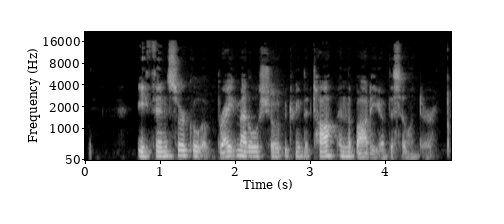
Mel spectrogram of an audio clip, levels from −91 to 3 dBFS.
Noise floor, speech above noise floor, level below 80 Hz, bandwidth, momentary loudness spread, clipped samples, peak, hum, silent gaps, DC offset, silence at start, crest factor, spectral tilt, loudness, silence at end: -64 dBFS; 40 dB; -62 dBFS; 16 kHz; 10 LU; under 0.1%; -6 dBFS; none; none; under 0.1%; 0.7 s; 20 dB; -5 dB/octave; -25 LUFS; 0 s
